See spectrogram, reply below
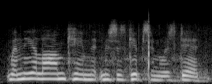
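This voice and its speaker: A woman's voice: on the high side, fast, close to an everyday voice. Woman as anxious young governess, muffled old radio. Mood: anxious, earnest. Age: young adult. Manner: refined, earnest, anxious. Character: distressed, earnest young governess protesting her innocence. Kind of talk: 1940s radio acting. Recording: muffled, noisy 1940s radio recording.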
